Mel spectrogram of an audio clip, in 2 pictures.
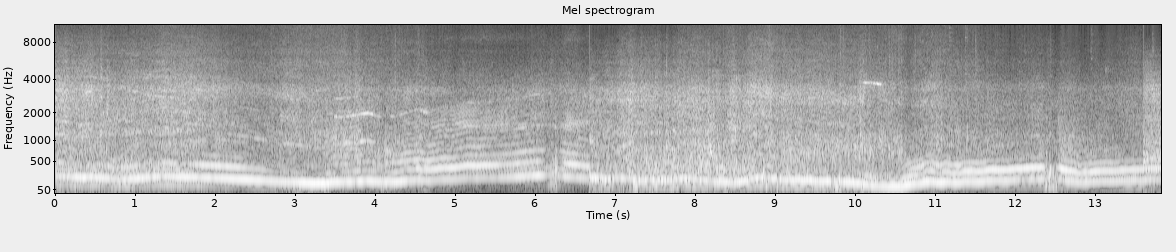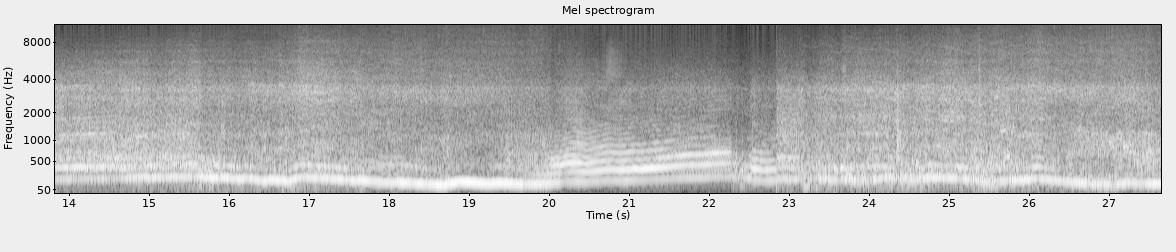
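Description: Rally car engines roar and rev hard, the pitch rising and falling through the gears.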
